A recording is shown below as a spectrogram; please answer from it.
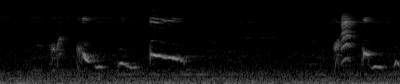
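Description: Black-hooded oriole giving short, liquid down-slurred whistles in scattered bursts, a few notes at a time, over a soft background hiss.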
